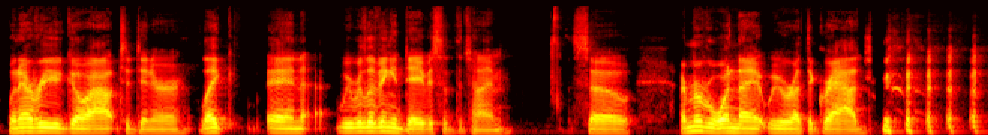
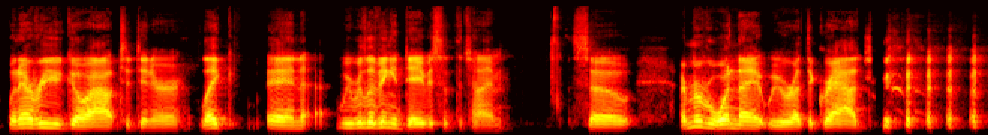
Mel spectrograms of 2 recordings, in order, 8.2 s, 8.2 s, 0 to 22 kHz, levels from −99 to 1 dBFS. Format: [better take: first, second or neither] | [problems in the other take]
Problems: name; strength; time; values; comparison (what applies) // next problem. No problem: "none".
first | thin; very; fading below 350 Hz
